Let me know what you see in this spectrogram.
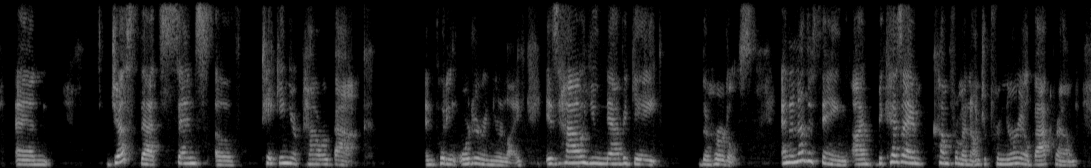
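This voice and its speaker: Pausing long and often, a woman with a fairly high pitch speaks at a fairly slow pace with ordinary pitch variation. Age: 60s. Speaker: author and course creator. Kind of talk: interview.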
